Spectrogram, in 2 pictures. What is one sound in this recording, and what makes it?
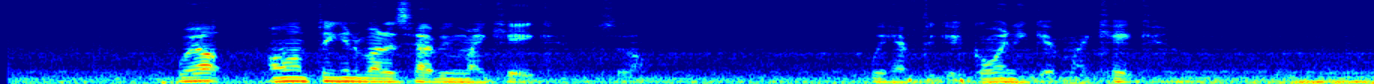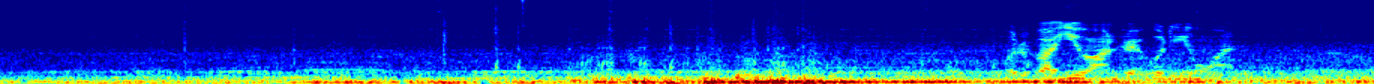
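A car engine hums steadily and grows louder as the car speeds up.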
